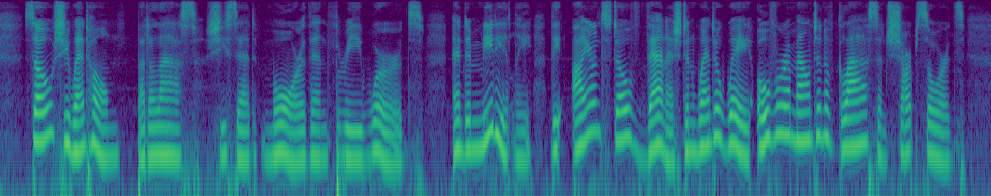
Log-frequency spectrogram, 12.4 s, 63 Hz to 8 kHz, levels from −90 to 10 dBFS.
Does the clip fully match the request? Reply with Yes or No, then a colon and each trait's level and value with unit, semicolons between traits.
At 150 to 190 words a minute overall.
No: average, 140 wpm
